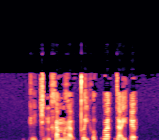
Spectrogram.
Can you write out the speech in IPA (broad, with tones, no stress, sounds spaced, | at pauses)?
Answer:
k i̤˨˩ t͡ɕ ə̰˧˥ n x a˧ m ɣ a̰˧˨ w t̪ ə˨˦ j ʔ o˦˥ k̚ v a˦˥ t̚ z a̰˧˥ j ɗ ɛ˦˥ p̚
